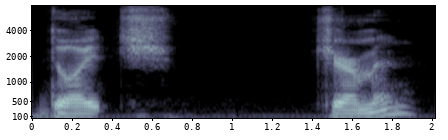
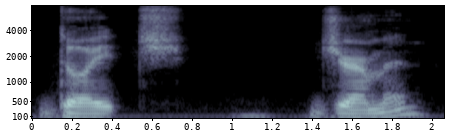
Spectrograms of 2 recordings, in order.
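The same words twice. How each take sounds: The two takes are said the same way.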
